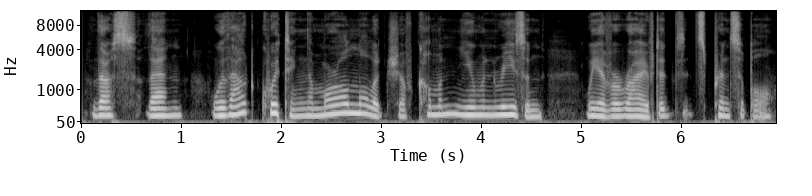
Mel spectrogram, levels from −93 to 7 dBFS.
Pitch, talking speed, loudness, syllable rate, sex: 190 Hz, 145 wpm, -18 LUFS, 4.8 syllables/s, female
